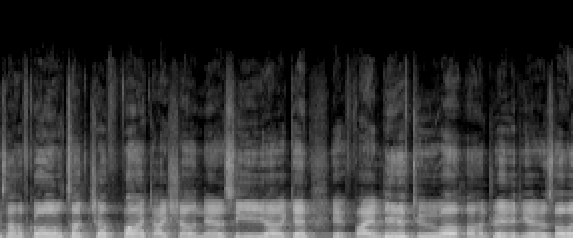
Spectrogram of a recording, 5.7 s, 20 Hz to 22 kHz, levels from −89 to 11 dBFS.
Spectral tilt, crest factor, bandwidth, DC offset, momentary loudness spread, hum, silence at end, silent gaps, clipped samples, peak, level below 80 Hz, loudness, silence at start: -4.5 dB/octave; 18 dB; 15.5 kHz; under 0.1%; 4 LU; none; 0 s; none; under 0.1%; -2 dBFS; -76 dBFS; -19 LUFS; 0 s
